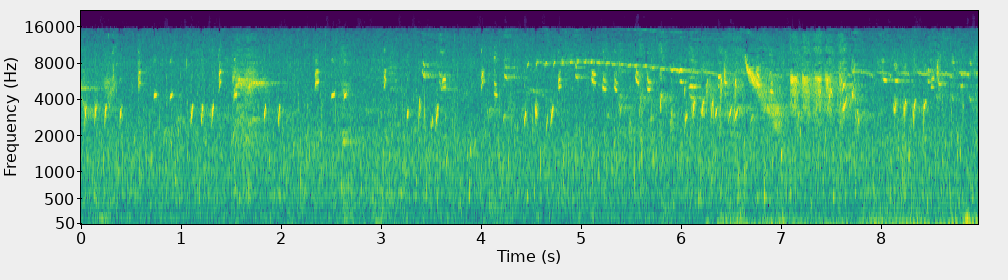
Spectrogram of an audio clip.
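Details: Goldfinch singing a lively, continuous twitter of quick, high, liquid notes and chirps, broken by long, thin, buzzy trills sliding slightly downward in the middle. Soft environmental hiss sits behind it.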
